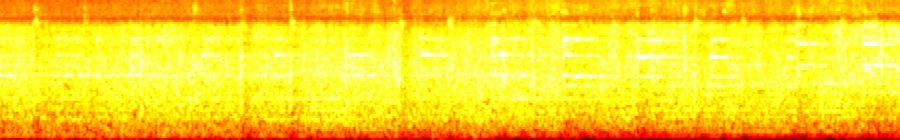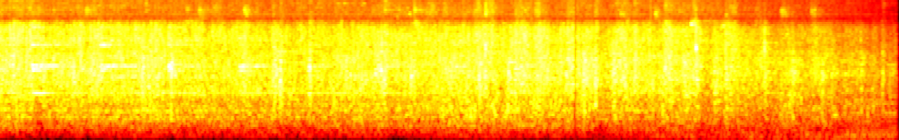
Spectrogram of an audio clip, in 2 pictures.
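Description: Diesel freight train passing close by: the locomotives go by first, then the freight cars roll past with the wheels clattering over rail joints. A few faint high squeals come from the wheels in the middle.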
